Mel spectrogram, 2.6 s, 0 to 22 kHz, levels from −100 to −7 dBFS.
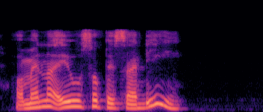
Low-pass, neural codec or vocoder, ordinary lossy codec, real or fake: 7.2 kHz; codec, 16 kHz, 4 kbps, FunCodec, trained on Chinese and English, 50 frames a second; AAC, 48 kbps; fake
